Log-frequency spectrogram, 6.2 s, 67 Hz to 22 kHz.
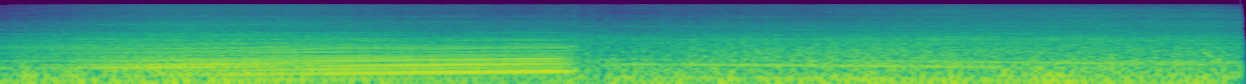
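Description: A 2006 Ducati Monster S4RS revs hard and close, its rising engine note climbing for about three seconds before cutting off to a lower steady drone.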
